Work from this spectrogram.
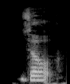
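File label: "zo", Japanese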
